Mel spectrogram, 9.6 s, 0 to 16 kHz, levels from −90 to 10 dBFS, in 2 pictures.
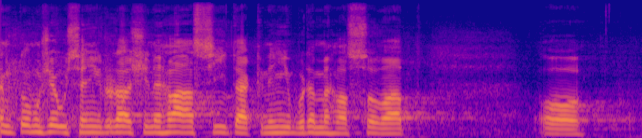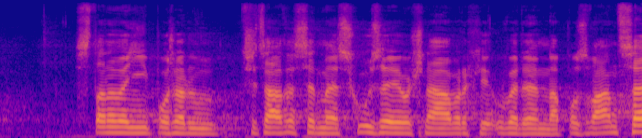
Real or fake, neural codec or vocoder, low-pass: fake; vocoder, 44.1 kHz, 128 mel bands, Pupu-Vocoder; 14.4 kHz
